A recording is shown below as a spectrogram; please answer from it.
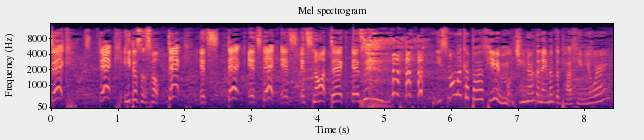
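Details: Real vocal tics with coprolalia in an adult woman with Tourette syndrome, occurring during a live interview.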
